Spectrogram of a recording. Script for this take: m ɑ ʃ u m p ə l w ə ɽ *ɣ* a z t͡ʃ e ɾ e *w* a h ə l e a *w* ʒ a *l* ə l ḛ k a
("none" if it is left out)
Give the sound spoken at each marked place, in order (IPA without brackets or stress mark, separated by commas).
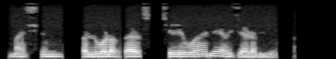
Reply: ɣ, w, w, ɽ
